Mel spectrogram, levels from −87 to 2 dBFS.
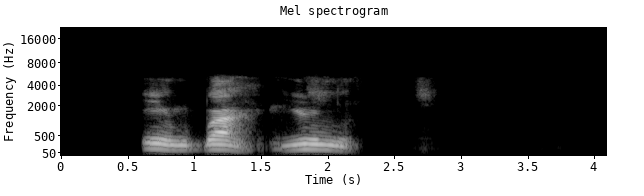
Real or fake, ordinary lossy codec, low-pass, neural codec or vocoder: real; Opus, 24 kbps; 5.4 kHz; none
